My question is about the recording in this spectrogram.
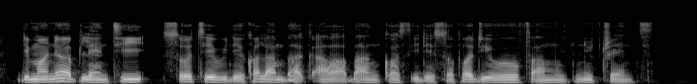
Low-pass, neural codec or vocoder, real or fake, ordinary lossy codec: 7.2 kHz; none; real; none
